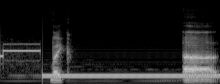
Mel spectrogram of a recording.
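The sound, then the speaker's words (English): A telephone busy tone sounds after a phone line cuts off: a single steady, unbroken electronic tone, briefly overlapped by a couple of short voice-like bursts. “I think the phone just turns off.”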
